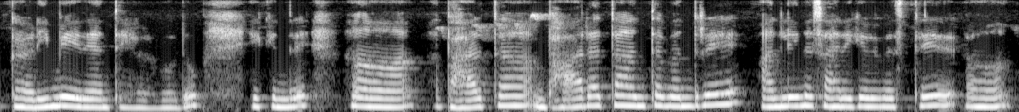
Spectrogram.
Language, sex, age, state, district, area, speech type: Kannada, female, 30-45, Karnataka, Tumkur, rural, spontaneous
